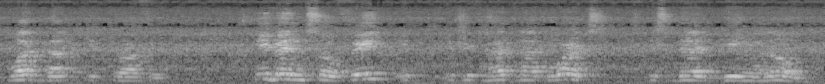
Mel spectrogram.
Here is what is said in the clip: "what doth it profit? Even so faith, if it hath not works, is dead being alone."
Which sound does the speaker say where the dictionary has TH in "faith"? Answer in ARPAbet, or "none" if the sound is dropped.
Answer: T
